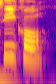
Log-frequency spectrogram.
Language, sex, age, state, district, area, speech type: Hindi, female, 18-30, Madhya Pradesh, Hoshangabad, urban, read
